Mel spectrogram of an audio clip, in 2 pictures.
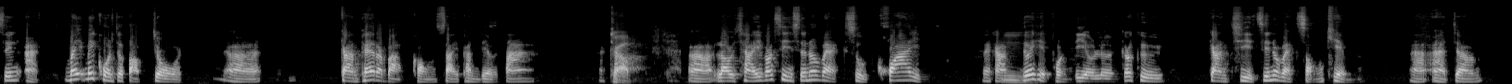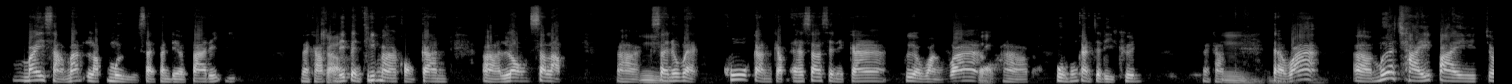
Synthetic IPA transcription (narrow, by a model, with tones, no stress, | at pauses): sɯ˥˩ŋʔaː˨˩t̪̚ma˥˩jma˥˩jkʰu˧ənt͡ɕa˨˩t̪ɔː˨˩p̚t͡ɕoː˨˩t̪̚ | ʔaː˨˩ | kaː˧npʰɛː˥˩ɾa˧baː˨˩t̪̚kʰɔː˩˦ŋsaː˩jpʰa˧ndeː˧wt̪aː˥˩ | na˦˥kʰa̰˧p̚ | ʔaː˨˩ɾa˧wt͡ɕʰa˦˥jwa˦˥k̚siː˧nsi˦˥no˧wɛː˨˩k̚suː˨˩t̪̚kʰwa˥˩j | na˦˥kʰa˦˥p̚du˥˩əjɦeː˨˩t̪̚pʰo˩˦ndi˧əwlɤː˧jkɔː˥˩kʰɯː˧ | kaː˧nt͡ɕʰiː˨˩t̪̚si˦˥n˧wɛː˨˩k̚sɔː˩˦ŋkʰe˨˩˦m | ʔaː˨˩ʔaː˨˩t̪̚t͡ɕa˨˩ | ma˥˩jsaː˩˦maː˥˩t̪̚la˦˥p̚mɯː˧saː˨˩˦jpʰa˧ndi˧əwt̪aː˧˩daː˥˩jʔiː˨˩k̚ | na˦˥kʰa˦˥pa˧ni˦˥pe˧nt̪ʰiː˥˩maː˧kʰɔː˩˦ŋkaː˧n | ʔaː˨˩lɔː˧ŋsa˧la˨˩p̚ | ʔaː˨˩sa˧jno˧wɛː˨˩kʰːuː˥˩ka˧nka˨˩p̚ʔɛː˦˥saː˥˩se˧neː˧kaː˥˩pʰɯ˧˥˩ɐwa˩˦ŋwaː˥˩ʔaː˨˩pʰuː˧mkʰɔ˩˦ŋka˧nt͡ɕa˨˩diː˧kʰɯ˥˩n | na˦˥kʰa˦˥p̚t̪ɛː˨˩waː˥˩ | ʔaː˨˩mɯ˥˩ɐt͡ɕʰa˦˥jpa˧jt͡ɕ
